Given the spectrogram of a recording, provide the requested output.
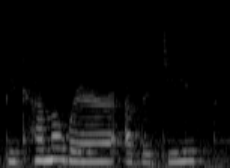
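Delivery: measured Yoga Nidra guidance with long pauses; guided meditation. Real, not acted. Yoga teacher guiding listeners into Yoga Nidra, unhurried meditation voice. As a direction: lead them into stillness, unhurried, leaving space after each phrase.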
